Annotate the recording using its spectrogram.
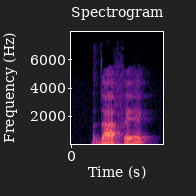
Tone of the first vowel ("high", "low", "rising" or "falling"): falling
